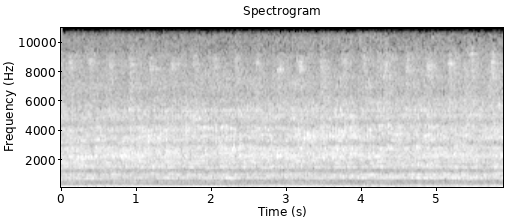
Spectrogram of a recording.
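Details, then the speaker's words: Jeep XJ 4.0 being rebuilt, started with the exhaust off behind the catalytic converter, fuel pump regulator still needed: very loud, deep, throbbing roar with a rough pulsing beat, sounding like a straight pipe 4.0. "Yeah, that sounds like a straight pipe 4.0. So, just want to let that start it up and see what it sounds like."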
